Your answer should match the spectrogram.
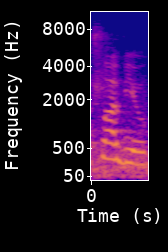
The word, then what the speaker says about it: Flavio: Yeah, Flavio. Flavio. You pronounced it right. There's an accent on the A as well, so I was like, oh, this is going to be fun.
